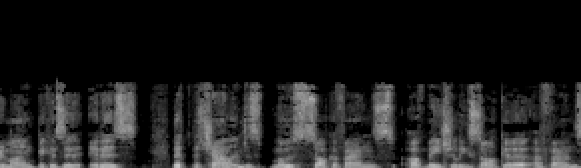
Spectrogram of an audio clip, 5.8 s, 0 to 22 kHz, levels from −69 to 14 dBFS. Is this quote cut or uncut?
cut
